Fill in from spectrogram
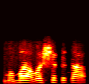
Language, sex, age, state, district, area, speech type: Sanskrit, female, 45-60, Maharashtra, Nagpur, urban, conversation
